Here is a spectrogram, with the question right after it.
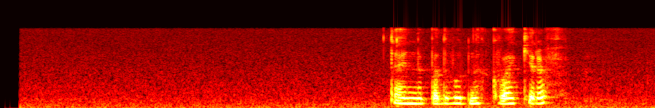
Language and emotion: Russian, neutral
